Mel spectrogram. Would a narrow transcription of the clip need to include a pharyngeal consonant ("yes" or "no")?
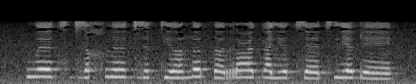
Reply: yes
